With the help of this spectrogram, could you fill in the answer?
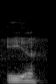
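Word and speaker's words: Oia: This is pronounced Ia.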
